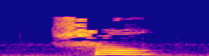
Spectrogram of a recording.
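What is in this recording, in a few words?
"烧", Mandarin Chinese; chinese flashcards; hsk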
